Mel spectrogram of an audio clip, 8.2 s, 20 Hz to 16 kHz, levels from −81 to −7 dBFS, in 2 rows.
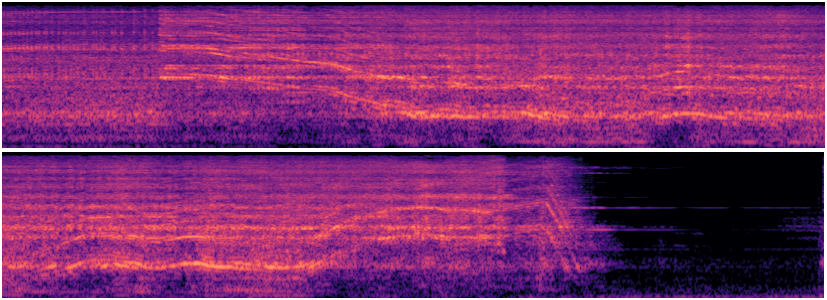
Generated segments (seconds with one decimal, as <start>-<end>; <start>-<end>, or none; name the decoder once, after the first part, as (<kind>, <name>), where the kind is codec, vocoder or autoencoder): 1.9-4.1 (codec, DAC); 5.3-6.5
